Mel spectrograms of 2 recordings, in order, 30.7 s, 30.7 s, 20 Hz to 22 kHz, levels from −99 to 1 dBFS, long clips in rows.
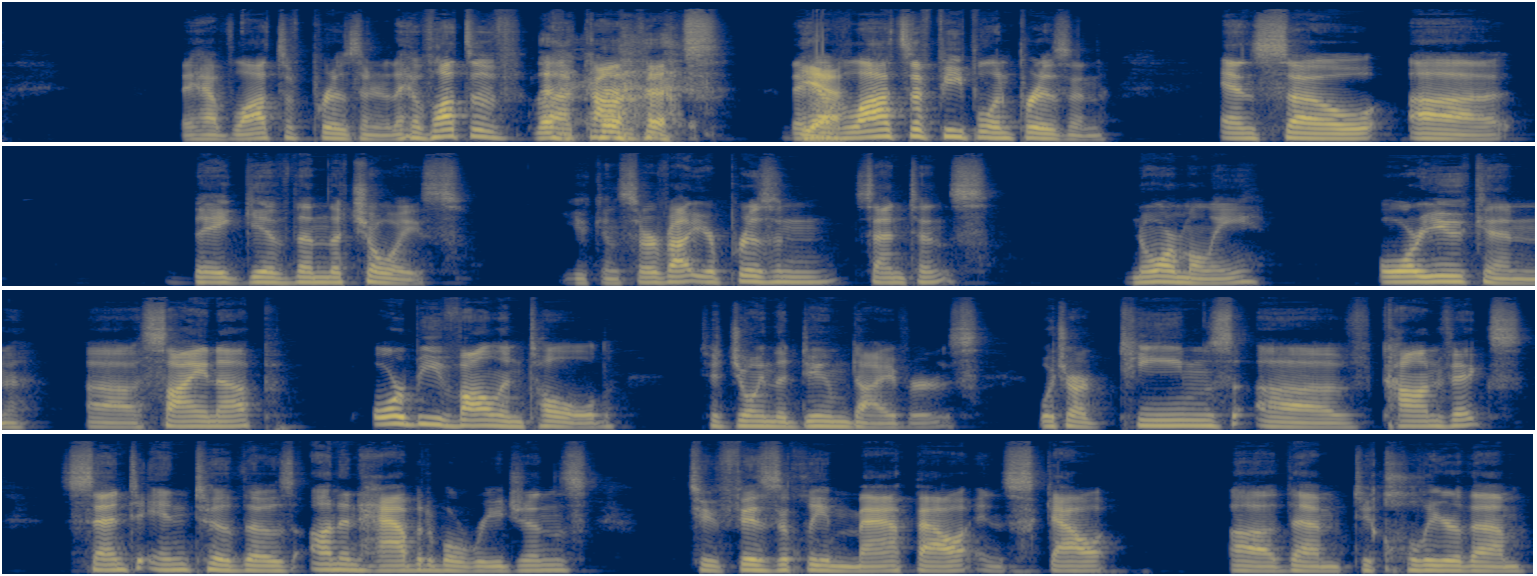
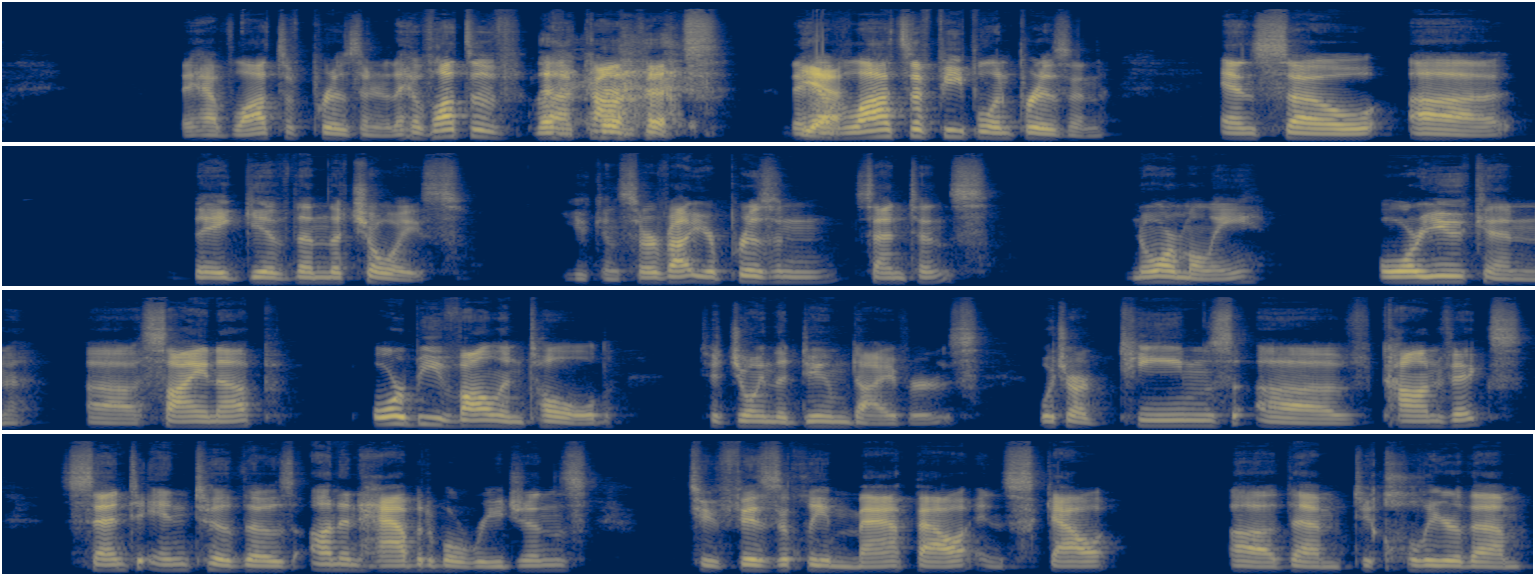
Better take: first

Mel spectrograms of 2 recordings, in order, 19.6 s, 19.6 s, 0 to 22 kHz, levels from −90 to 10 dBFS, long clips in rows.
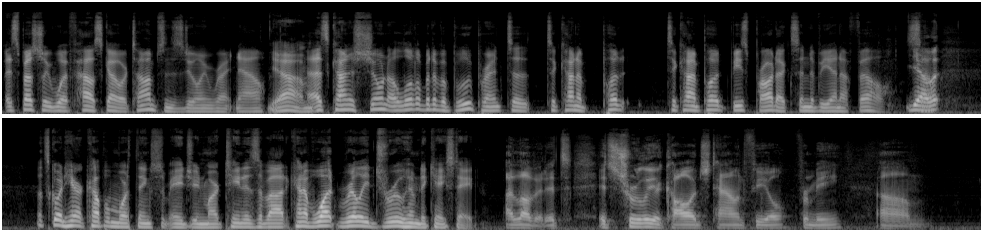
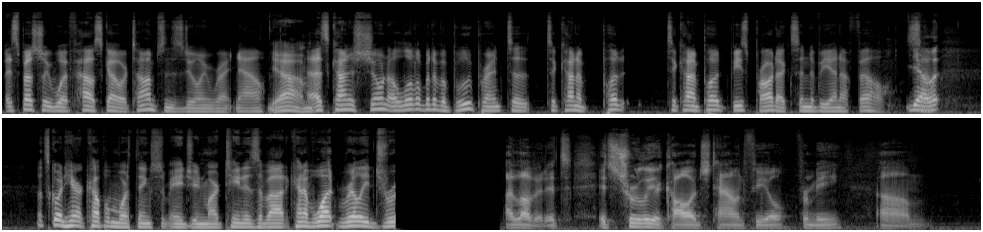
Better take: first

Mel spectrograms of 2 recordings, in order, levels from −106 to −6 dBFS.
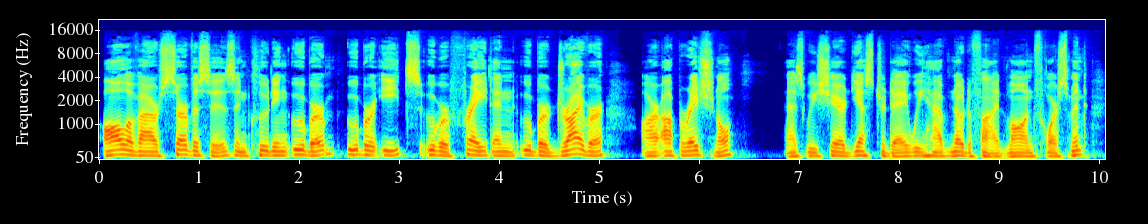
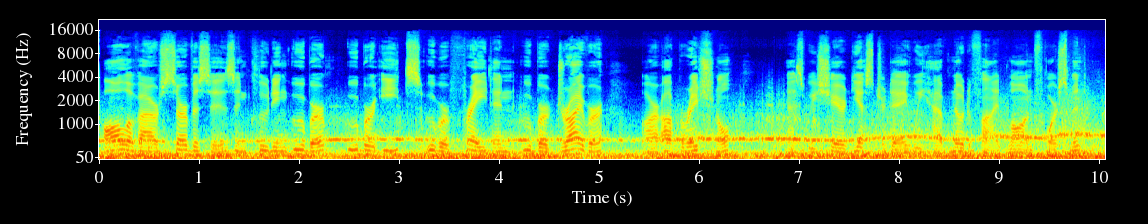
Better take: first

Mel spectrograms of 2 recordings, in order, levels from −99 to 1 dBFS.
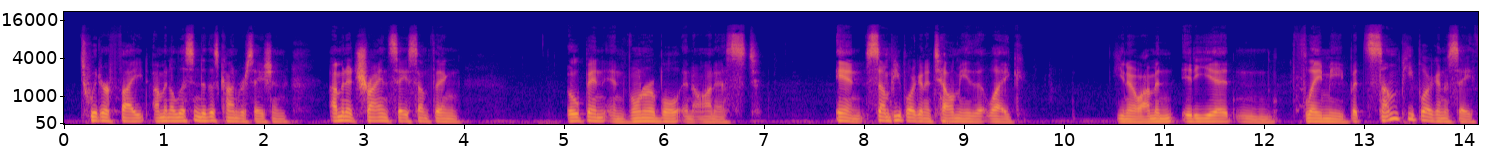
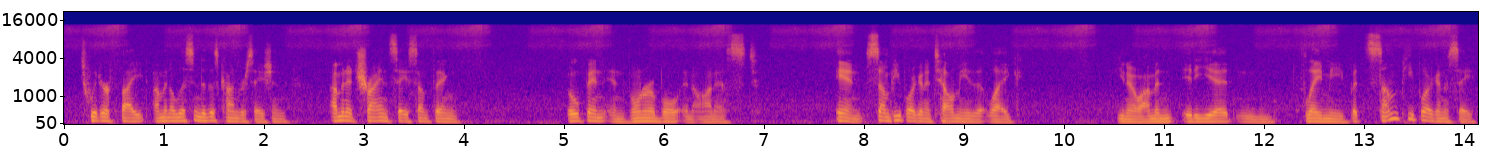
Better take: first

